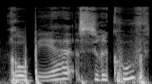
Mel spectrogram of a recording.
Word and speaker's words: Robert Surcouf: Robert Surcouf, der Tiger des Indischen Ozeans, habe ich das jetzt richtig gesagt? – Ja, genau.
